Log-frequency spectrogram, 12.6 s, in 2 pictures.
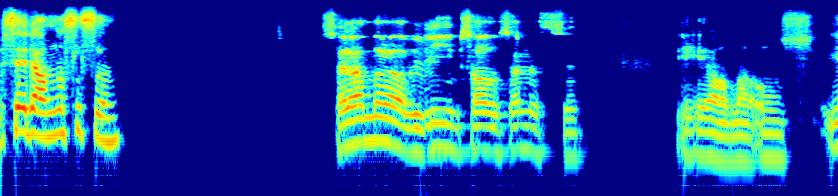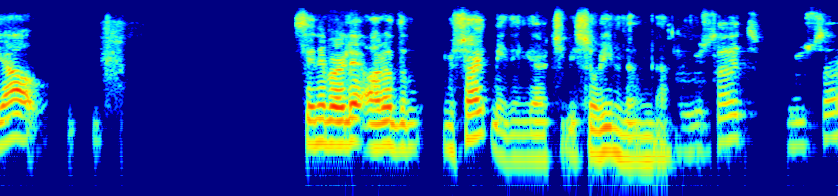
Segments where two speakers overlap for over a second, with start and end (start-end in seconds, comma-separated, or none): none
